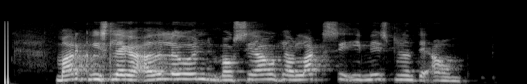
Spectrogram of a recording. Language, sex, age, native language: Icelandic, female, 50-59, Icelandic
